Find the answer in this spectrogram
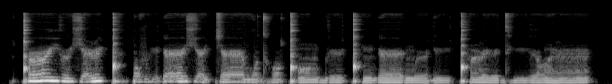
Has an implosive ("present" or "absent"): present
